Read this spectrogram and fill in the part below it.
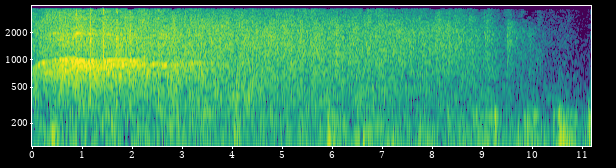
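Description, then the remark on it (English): An audience at a 50th OA birthday party claps for the opening speaker in a dense, steady burst of applause that starts strong and slowly thins out over about ten seconds, with no one speaking over it. “And now let's stay in the spirit of keep putting our hands together and clapping for those.”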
